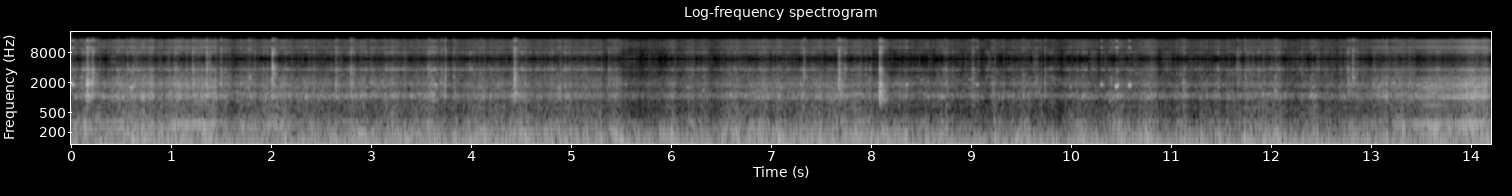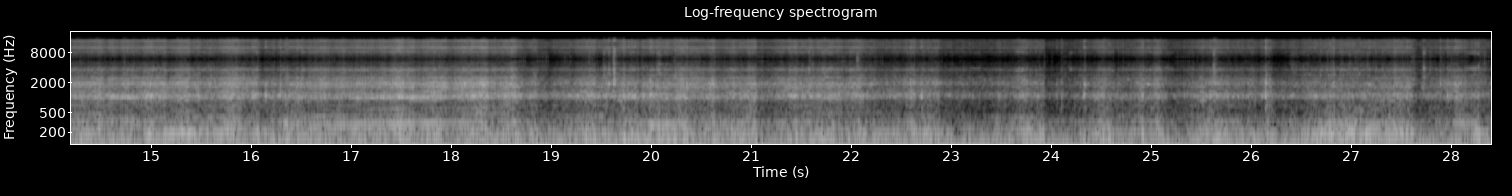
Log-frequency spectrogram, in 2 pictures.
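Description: Mitsubishi Colt rally car's engine heard from inside the stripped, roll-caged cabin at full stage pace, its revs repeatedly rising and falling over a steady low rumble.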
